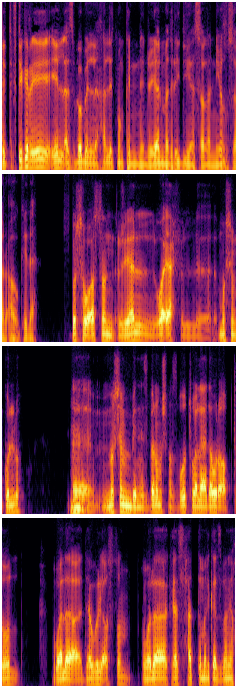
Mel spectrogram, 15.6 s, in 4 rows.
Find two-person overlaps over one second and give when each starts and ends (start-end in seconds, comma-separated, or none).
none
